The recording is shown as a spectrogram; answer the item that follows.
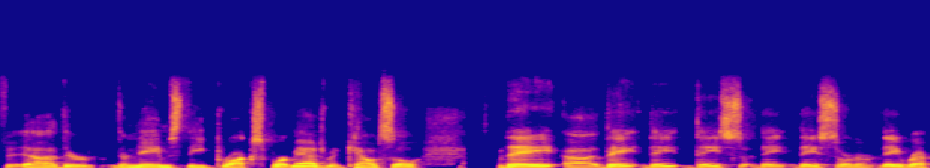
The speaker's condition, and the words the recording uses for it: Stuttering. So for me, I have a heavy stutter in my voice.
